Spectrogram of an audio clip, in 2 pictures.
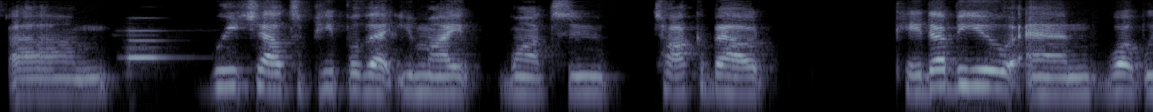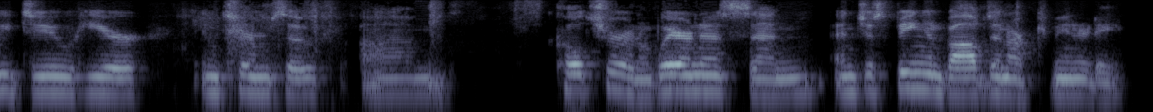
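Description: A woman presenting an upcoming event in a virtual office meeting, halting, with many ums and uhs, over a video call. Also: fairly low pitch, fairly even intonation. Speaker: committee presenter.

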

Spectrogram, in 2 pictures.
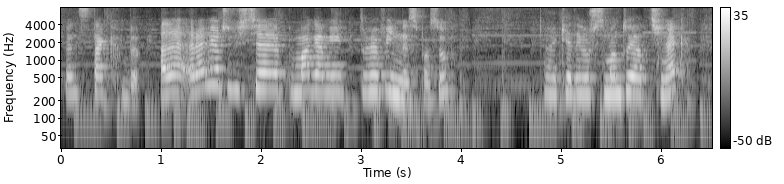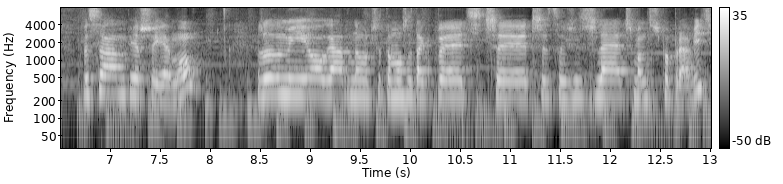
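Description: A woman's voice: fairly high pitch, steady tone, normal speed, soft background music. A young woman answering viewer questions in a casual vlog, chatty and hesitant, with many fillers and restarts.

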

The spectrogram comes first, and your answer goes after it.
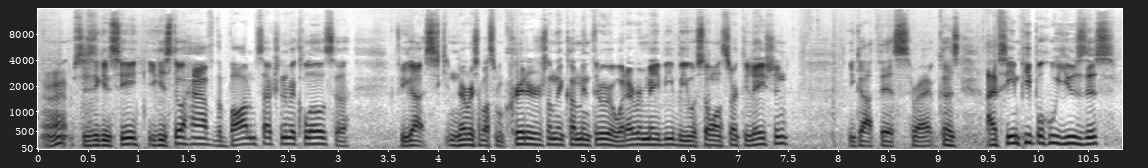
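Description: Fast-talking man touring a tent. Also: fairly high pitch, slight background noise. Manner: chatty, explaining as he points things out. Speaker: camping vlogger giving a tent tour. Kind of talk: casual walkthrough. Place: inside a large tent at a wooded campground. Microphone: handheld mic in hand.

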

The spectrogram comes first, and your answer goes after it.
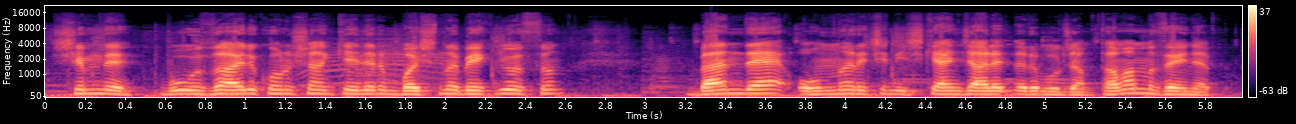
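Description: A man hosting a game parody video in character as a commander, bossy and excitable, barking orders and chatting in slang. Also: on the high side, quick pace, soft background music. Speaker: gaming video host.

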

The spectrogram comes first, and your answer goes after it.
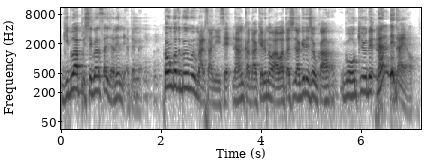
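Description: Gravelly, lively man snapping back at comments. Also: very fast. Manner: snaps back at each comment with angry comic retorts; bursts into loud high laughs. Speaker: comedian streamer. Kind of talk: livestream chat reading with comic rants.

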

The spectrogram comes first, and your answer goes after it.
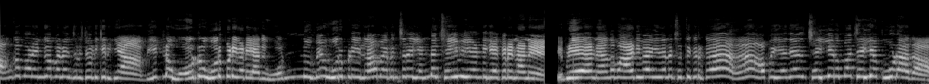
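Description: A performer voicing a drunk, angry middle-aged father in a cartoon, scolding roughly with a Madurai accent. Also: very high voice, pushed and bright. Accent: Madurai Tamil. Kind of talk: cartoon voice acting.

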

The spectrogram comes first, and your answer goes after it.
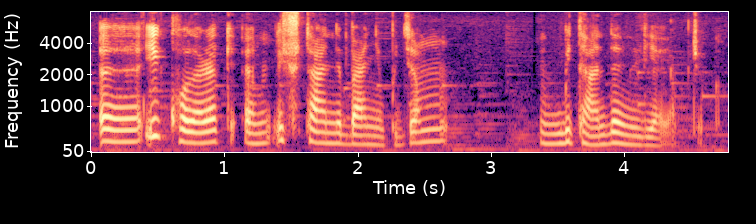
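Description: A woman's voice: fairly high pitch, moderate pace, dark tone, faint music behind. A young female narrator chatting through a toy role-play video, playful and dramatic, talking straight to her viewers.

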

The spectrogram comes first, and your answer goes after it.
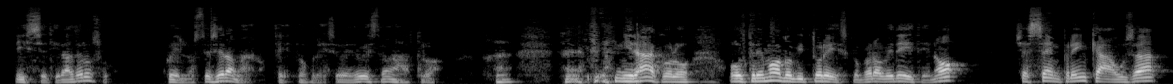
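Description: Brief: male priest, warm dark husky tone, teaching scripture with animated readings and repeated restarts. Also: medium pitch. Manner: repeats words and restarts phrases. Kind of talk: biblical catechesis with scripture reading.

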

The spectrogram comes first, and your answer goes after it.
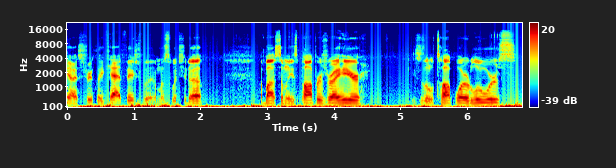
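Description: A man's voice: medium pitch, a little hiss or hum, low-quality recording. A young man hosting a casual fishing vlog outdoors who swears freely, recorded on a head-mounted action camera. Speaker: vlogger host. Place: outdoors by a pond and creek.

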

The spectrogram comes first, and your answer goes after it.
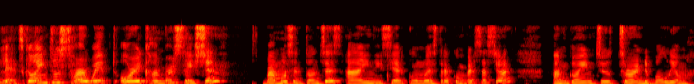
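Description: A woman's voice: a little high, fairly bright tone, dull audio. A woman teaching an English class online, switching between Spanish and English and checking in with "verdad?".

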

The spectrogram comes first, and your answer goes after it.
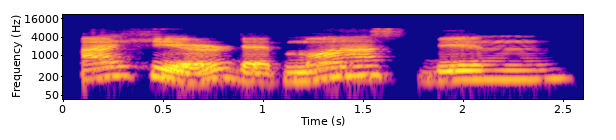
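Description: A man's voice: fairly high pitch, animated, drawn-out words, pushed and bright. A man teaching an English class online, explaining patiently and mixing in English phrases, his voice carrying a heavy echo. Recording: muffled, echoey online class audio.

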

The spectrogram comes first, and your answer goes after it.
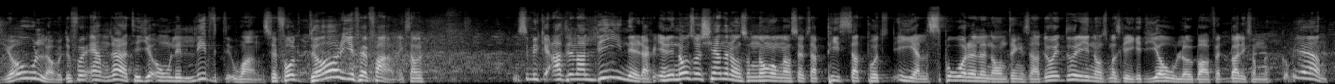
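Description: A middle-aged man doing stand-up comedy on a theater stage, acting out other people with sudden high-pitched shouts. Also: a little hiss or hum. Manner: animated, acts out quotes with sudden high shouts.

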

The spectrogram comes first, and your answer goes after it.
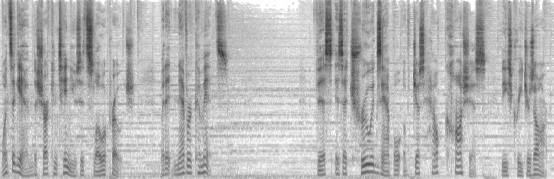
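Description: A man in his forties, the channel's host, narrating a documentary voice-over in a measured, explanatory way with rhetorical questions. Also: on the low side, big pitch swings, fairly bright tone, soft background music. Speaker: drone videographer and channel host. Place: home studio room, indoors.

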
